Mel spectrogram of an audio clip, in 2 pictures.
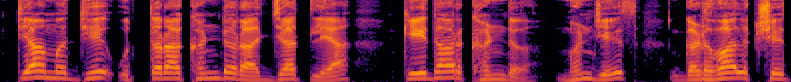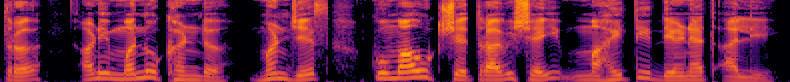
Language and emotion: Marathi, neutral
